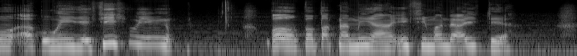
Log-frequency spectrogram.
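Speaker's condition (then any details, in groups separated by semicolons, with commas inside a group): Cerebral palsy; diagnosed in childhood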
